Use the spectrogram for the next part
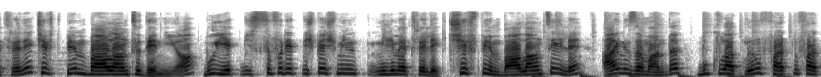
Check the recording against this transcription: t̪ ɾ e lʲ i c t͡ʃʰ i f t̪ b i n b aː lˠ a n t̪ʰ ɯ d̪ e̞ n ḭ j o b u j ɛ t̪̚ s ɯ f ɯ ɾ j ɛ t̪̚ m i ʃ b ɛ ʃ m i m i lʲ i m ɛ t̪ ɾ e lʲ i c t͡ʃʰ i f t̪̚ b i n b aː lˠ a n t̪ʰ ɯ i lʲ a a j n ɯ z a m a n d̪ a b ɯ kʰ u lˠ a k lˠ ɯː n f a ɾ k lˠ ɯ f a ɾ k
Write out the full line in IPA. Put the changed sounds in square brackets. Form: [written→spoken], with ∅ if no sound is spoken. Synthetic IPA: t̪ ɾ e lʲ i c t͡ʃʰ i f t̪ b i n b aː lˠ a n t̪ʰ ɯ d̪ e̞ n ḭ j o b u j ɛ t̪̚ s ɯ f ɯ ɾ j ɛ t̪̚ m i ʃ b ɛ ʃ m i m i lʲ i m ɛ t̪ ɾ e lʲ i c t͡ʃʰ i f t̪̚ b i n b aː lˠ a n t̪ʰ ɯ i lʲ [a→ɛ] a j n ɯ z a m a n d̪ a b [ɯ→u] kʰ u lˠ a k lˠ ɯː n f a ɾ k lˠ ɯ f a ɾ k

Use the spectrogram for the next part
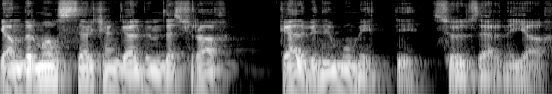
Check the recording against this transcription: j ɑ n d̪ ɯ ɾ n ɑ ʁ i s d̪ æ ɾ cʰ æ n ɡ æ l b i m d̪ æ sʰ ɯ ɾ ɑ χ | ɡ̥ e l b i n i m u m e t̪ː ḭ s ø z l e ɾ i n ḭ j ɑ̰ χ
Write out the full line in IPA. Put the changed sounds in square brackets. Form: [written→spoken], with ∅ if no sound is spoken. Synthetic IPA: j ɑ n d̪ ɯ ɾ [n→m] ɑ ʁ i s [d̪→t̪] æ ɾ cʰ æ n ɡ æ l b i m d̪ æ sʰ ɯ ɾ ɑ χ | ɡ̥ [e→æ] l b i n i m u m e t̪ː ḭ s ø z l [e→æ] ɾ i n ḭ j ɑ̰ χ

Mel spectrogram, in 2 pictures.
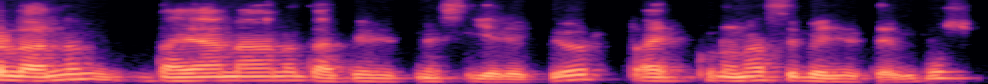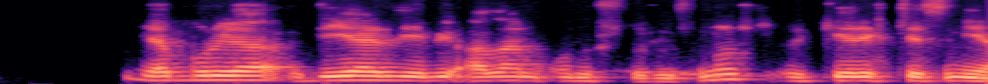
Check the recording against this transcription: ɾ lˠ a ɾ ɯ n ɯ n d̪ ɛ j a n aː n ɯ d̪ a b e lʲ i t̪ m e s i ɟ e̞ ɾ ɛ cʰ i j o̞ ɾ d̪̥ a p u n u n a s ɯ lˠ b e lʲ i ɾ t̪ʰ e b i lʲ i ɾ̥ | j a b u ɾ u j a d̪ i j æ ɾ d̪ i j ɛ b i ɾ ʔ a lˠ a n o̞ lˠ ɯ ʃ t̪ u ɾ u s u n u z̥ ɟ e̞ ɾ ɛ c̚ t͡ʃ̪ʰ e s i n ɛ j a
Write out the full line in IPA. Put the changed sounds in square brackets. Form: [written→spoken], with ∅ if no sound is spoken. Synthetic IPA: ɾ lˠ a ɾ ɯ n ɯ n d̪ [ɛ→a] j a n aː n ɯ d̪ a b e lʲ i t̪ m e s i ɟ e̞ ɾ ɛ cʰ i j o̞ ɾ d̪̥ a [p→b] u n u n a s ɯ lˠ b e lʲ i ɾ t̪ʰ e b i lʲ i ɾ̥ | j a b u ɾ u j a d̪ i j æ ɾ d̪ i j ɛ b i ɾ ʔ a lˠ a n o̞ lˠ [ɯ→u] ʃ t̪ u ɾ u s u n u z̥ ɟ e̞ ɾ ɛ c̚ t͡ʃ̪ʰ e s i n [ɛ→i] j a

